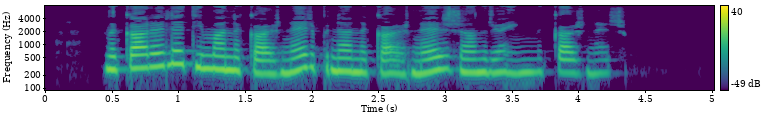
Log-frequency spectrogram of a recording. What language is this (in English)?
Armenian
